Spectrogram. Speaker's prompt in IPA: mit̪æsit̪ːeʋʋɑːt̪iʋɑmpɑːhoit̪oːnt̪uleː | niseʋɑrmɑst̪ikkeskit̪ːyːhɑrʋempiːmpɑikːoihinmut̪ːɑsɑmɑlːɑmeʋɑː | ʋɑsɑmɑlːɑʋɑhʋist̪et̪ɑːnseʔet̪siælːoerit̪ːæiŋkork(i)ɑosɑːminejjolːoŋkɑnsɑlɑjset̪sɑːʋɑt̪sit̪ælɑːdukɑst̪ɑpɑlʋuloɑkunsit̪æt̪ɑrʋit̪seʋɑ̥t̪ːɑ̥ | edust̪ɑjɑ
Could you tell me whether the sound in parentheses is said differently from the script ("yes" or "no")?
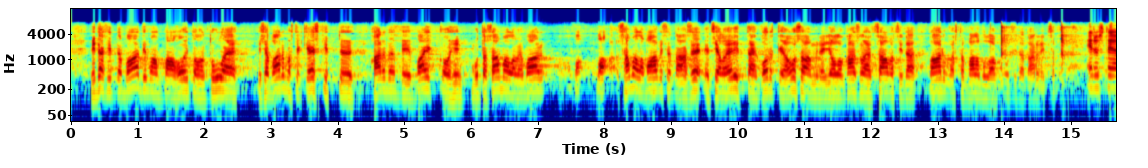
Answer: yes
